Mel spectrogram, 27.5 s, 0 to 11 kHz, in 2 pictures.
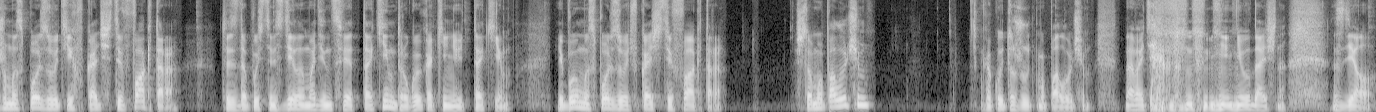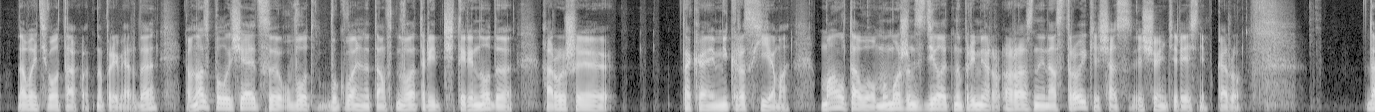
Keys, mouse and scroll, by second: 0.2 click, 2.4 click, 4.4 click, 5.2 click, 6.4 ctrl+shift+click, 7.0 ctrl+shift+click, 9.5 click, 11.8 click, 14.1 scroll up 2, 14.5-14.9 scroll down 3, 14.9 middle click, 15.6-15.9 scroll up 1, 15.9-16.2 scroll down 1, 16.7 middle click, 17.1-18.0 scroll down 4, 20.4-21.8 scroll up 5, 21.8 click, 23.1 click, 23.7 click, 24.5-26.6 scroll down 3, 24.9 middle click, 26.6 click, 27.4 click.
